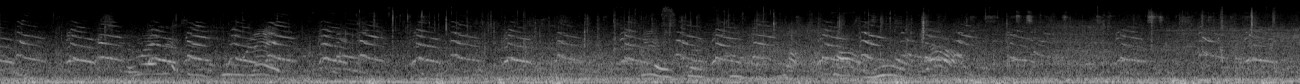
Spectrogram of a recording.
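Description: A flock of birds calling at once: dense, overlapping short chirps and squawks, several a second, some sliding down in pitch, over a low steady rumble.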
